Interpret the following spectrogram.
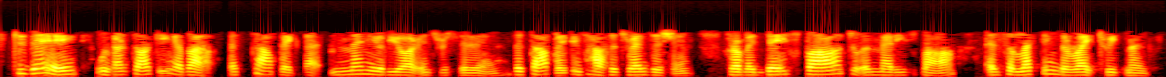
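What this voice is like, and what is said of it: Hoarse voice, sore throat. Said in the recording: “forgive my voice today. I have a little sore throat.”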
